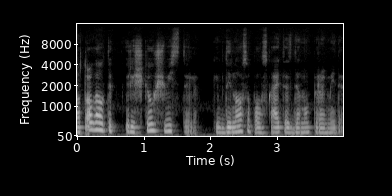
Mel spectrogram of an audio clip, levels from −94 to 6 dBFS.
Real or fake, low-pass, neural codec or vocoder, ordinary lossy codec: real; 14.4 kHz; none; AAC, 96 kbps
